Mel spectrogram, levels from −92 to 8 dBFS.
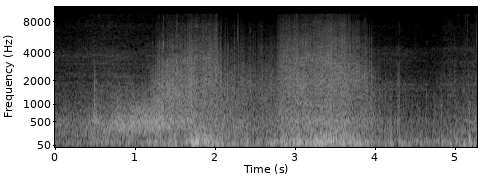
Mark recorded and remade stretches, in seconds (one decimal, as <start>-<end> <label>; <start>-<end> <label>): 0.0-5.3 recorded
